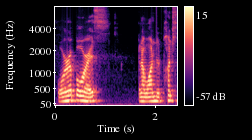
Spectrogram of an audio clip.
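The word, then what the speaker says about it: Ouroboros: or the air back it is not pronounced or a burruss or whatever its aura Boris and it drove me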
